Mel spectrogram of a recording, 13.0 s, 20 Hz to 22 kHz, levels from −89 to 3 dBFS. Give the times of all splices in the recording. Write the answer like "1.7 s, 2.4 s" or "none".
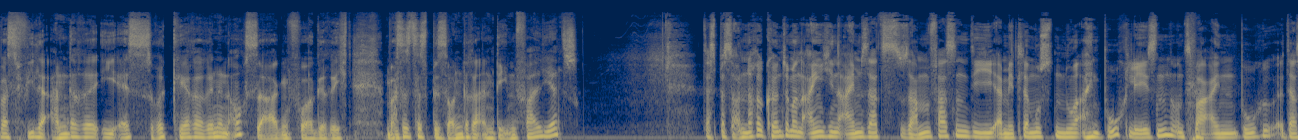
none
